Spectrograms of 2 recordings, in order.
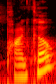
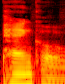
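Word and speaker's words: panko: so that's why panco is breadcrumbs and so pank will be the correct pronunciation over let's say something like Pano which is probably sort of the Americanized version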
